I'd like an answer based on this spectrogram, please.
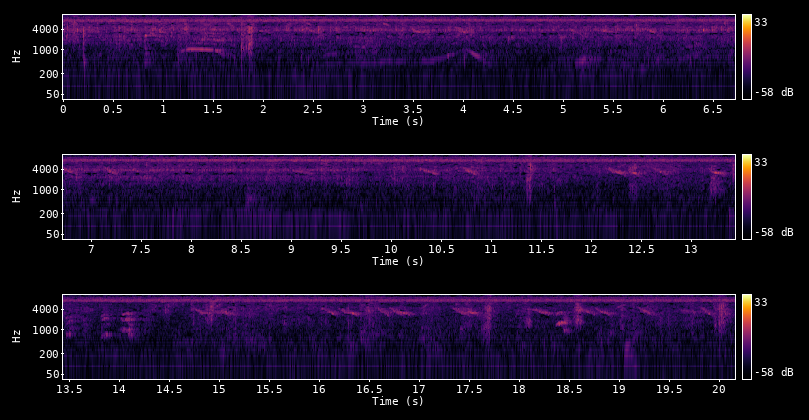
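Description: Faint outdoor ambience of birds chirping: short, quick chirps that come thick and fast in the second half.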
